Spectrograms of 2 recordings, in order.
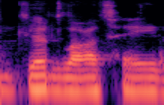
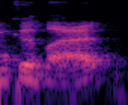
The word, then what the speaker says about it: Goodlatte: Who is Goodlatte, the man, the myth, the legend? Well, for one, it's not pronounced that way, but it's I get that a lot. It's Goodlatte, and Gotcha.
